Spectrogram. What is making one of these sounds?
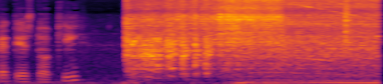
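An engine cranks over loudly.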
